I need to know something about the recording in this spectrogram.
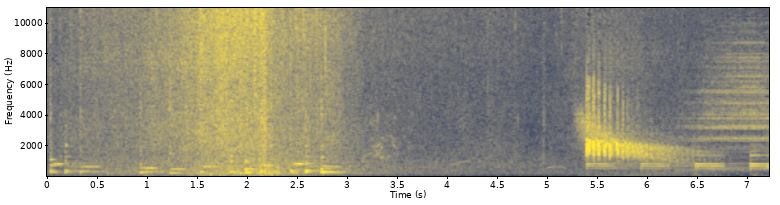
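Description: A wash of ocean surf swells and crashes for a few seconds, then recedes into quiet before a bright, chiming musical tune comes in over fainter rushing water.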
